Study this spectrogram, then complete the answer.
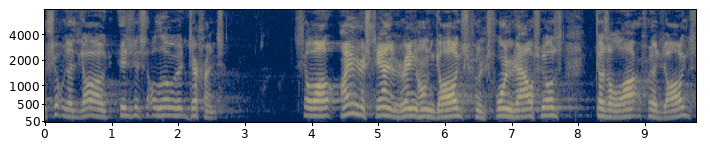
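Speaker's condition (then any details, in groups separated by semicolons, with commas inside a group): Traumatic brain injury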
